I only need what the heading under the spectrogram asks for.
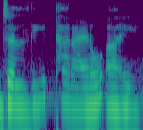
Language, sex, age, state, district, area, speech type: Sindhi, female, 18-30, Rajasthan, Ajmer, urban, spontaneous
